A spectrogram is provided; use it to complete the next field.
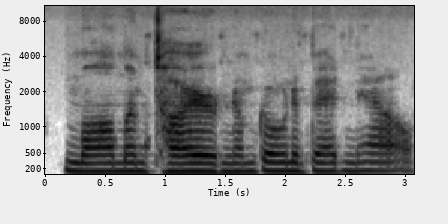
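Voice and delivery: very low, slow, rumbling voice. Imitating Chris when he gets tired: imitating Chris's very low voice. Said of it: "And it's so low".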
